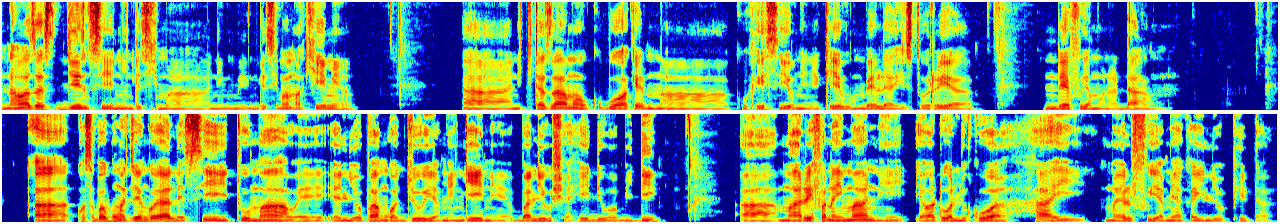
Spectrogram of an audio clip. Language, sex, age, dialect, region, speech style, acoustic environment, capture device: Swahili, male, 25-34, Kenya - Nairobi Sheng-influenced, Kenya, relaxed; focused, silence, mobile / Linux / Chrome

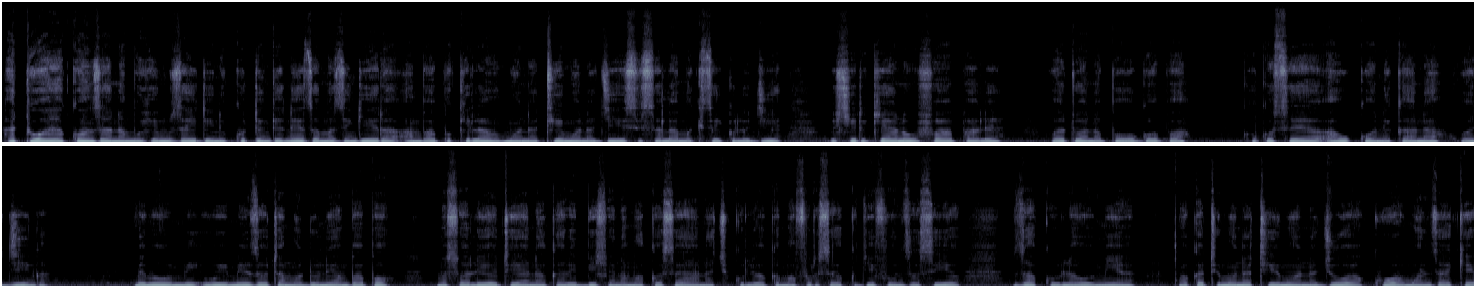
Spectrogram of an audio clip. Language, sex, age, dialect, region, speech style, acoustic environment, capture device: Swahili, male, 18-24, Kenya - Mombasa, Kenya, relaxed; focused, silence; appliances, desktop / Windows / Chrome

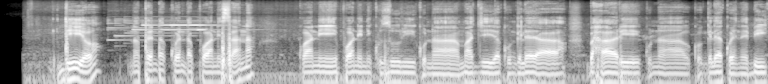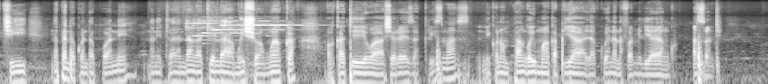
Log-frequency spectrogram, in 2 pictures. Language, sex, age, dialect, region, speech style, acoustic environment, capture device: Swahili, male, 25-34, Kenya - Nairobi Sheng-influenced, Kenya, relaxed, people talking, mobile / Linux / Chrome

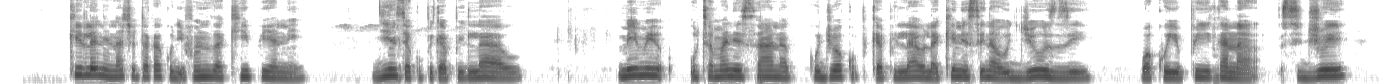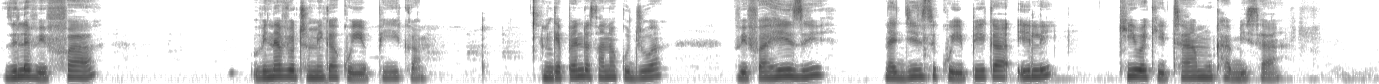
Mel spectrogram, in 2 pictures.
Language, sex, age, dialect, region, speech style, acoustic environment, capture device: Swahili, female, 18-24, Kenya - Mombasa, Kenya, relaxed, silence, mobile / Linux / Edge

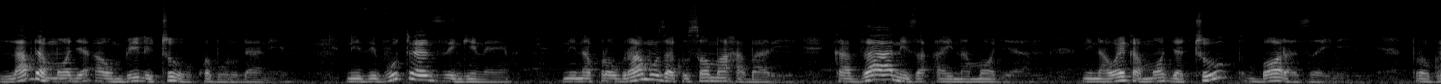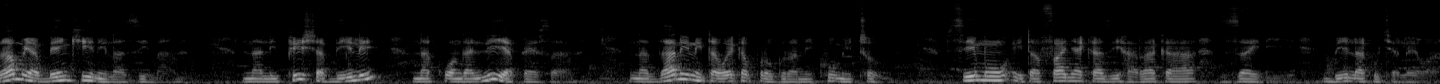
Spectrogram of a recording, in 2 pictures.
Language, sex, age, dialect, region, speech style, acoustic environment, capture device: Swahili, male, 35-44, Kenya - Mombasa, Kenya, happy, silence, desktop / Windows / Chrome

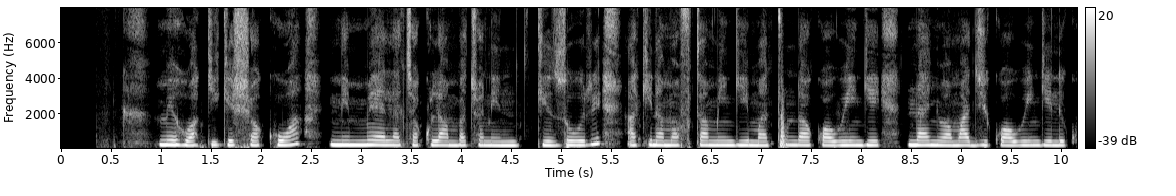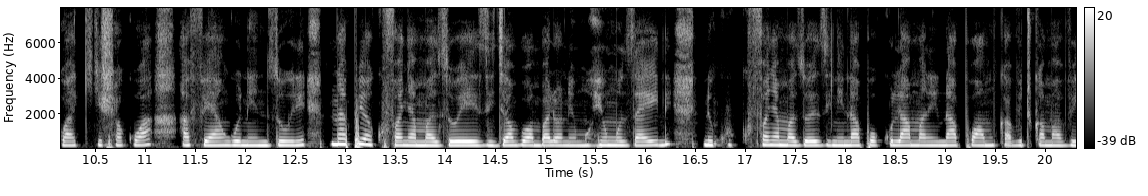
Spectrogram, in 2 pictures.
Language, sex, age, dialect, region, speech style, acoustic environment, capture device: Swahili, female, 18-24, Kenya - Mombasa, Kenya, happy, people talking, mobile / Linux / Chrome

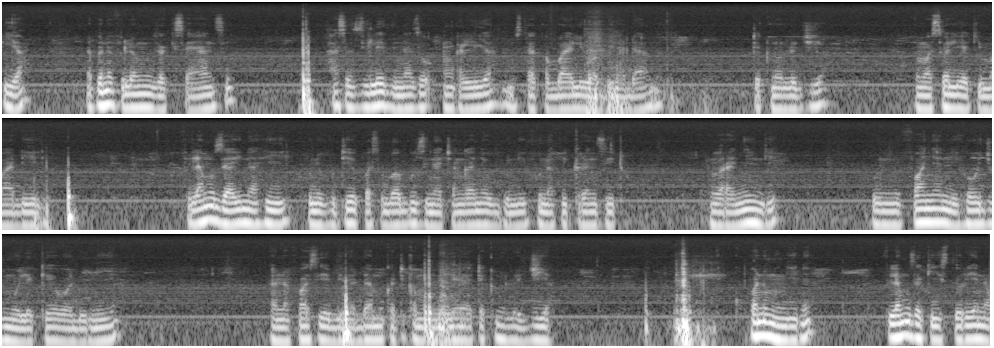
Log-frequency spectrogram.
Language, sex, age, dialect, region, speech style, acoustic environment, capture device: Swahili, male, 18-24, Kenya - Mombasa, Kenya, happy, silence, desktop / Windows / Firefox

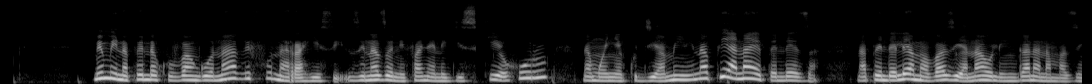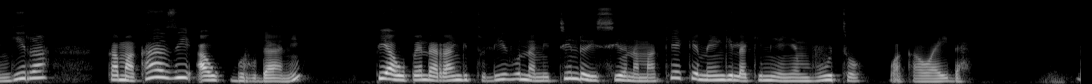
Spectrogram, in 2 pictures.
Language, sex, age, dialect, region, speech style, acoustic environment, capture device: Swahili, female, 25-34, Kenya - Nairobi Sheng-influenced, Kenya, relaxed, silence, mobile / Linux / Chrome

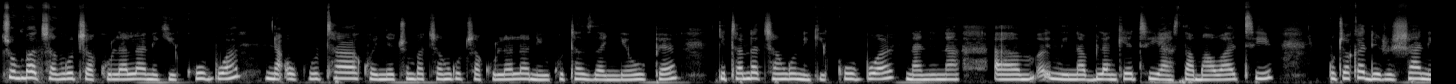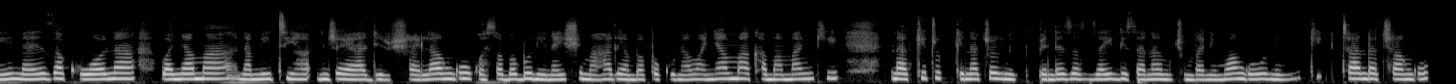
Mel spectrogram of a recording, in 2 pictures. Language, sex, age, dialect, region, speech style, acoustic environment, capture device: Swahili, female, 25-34, Kenya - Nairobi Sheng-influenced, Kenya, happy, traffic, mobile / Linux / Chrome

